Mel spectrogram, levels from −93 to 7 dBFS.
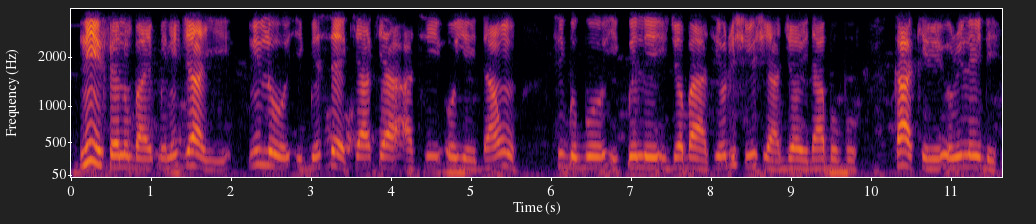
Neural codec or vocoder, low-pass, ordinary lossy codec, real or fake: none; 3.6 kHz; Opus, 24 kbps; real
